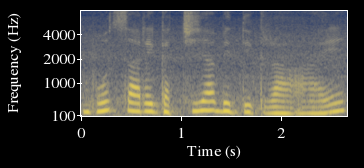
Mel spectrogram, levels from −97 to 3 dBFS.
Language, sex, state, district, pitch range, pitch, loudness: Hindi, female, Arunachal Pradesh, Lower Dibang Valley, 170-230 Hz, 210 Hz, -13 LUFS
